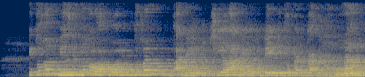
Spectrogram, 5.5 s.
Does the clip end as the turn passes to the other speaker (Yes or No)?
No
